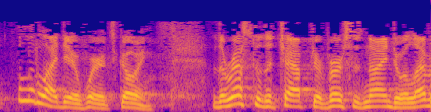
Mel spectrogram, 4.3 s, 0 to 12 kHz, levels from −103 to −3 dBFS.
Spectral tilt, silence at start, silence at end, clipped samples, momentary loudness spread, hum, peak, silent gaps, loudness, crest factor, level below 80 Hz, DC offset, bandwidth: -5.5 dB/octave; 0 s; 0 s; under 0.1%; 12 LU; none; -6 dBFS; none; -20 LUFS; 16 dB; -60 dBFS; under 0.1%; 6.4 kHz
